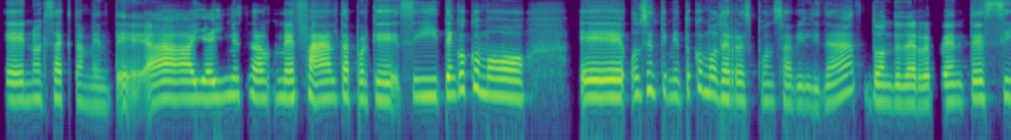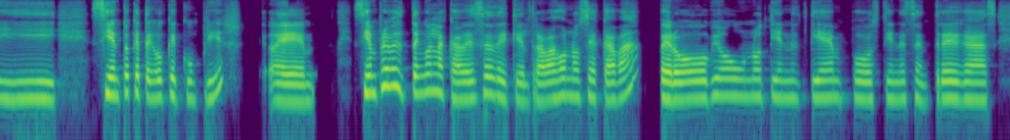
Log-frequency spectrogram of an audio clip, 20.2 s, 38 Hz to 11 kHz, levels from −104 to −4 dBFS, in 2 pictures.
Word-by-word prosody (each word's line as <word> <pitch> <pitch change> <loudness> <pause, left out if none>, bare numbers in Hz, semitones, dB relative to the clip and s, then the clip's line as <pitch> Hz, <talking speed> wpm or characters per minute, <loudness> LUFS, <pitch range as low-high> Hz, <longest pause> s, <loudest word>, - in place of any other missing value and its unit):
Eh, 195 0 +2
no 205 +1 -4
exactamente, 185 -6 -4
ah, 205 +3 +6
ahí 205 +1 +1
ahí, 205 +1 +1
me 230 +1 -3
está 225 -3 0
me 210 0 +2
falta, 210 +1 +4
porque 200 -2 -1
sí, 225 0 -4
tengo 250 +4 +4
como, 230 -8 +2 0.5
eh, 215 +1 +5
un 240 +1 -4
sentimiento 260 -4 -4
como 255 -6 -2
de 210 -1 +3
responsabilidad, 185 - -4
donde 175 -2 -2
de 170 0 +3
repente, 185 +4 -1
sí 205 -1 -4 0.3
siento 250 0 +3
que 255 - +4
tengo 215 -2 -1
que 235 -3 -1
cumplir, 205 - -6 0.4
eh, 185 -1 +3 0.5
siempre, 260 +5 +4
eh, 315 - -3
tengo 260 0 +1
en 275 - -1
la 260 - +3
cabeza, 205 +4 0
de 210 -5 -2
que 190 - -3
el 180 - -9
trabajo 200 +4 +2
no 220 -1 -4
se 220 +1 -2
acaba, 205 +2 +1 0.2
pero 200 0 +4
obvio, 225 +2 -2
uno 220 0 -5
tiene 210 -1 -7
tiempos, 210 -1 -4
tienes 200 +1 -8
entregas, 200 0 -1
210 Hz, 150 wpm, -22 LUFS, 195-225 Hz, 0.5 s, ah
